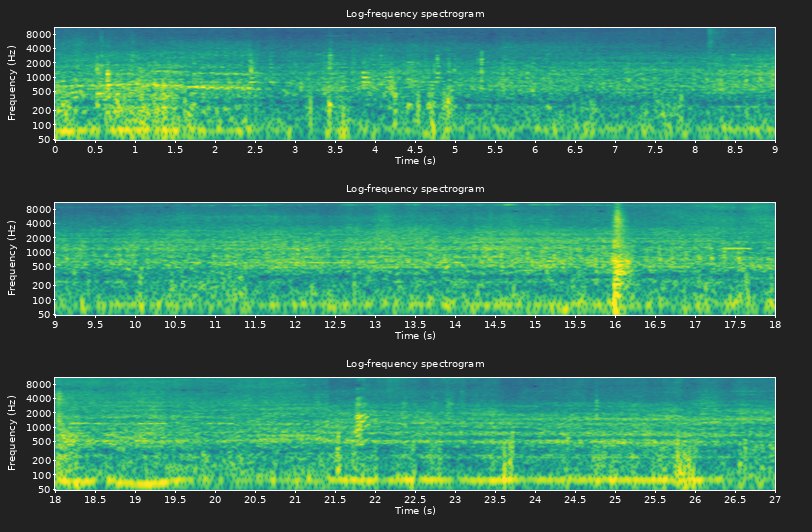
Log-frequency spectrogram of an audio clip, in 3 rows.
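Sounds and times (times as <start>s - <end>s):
diesel machinery running: 0.0s - 27.0s
dump truck tipping soil: 0.0s - 27.0s.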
